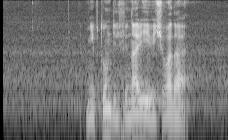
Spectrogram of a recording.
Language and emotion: Russian, neutral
